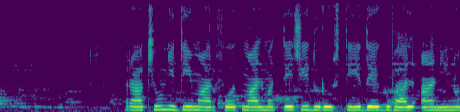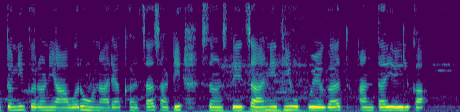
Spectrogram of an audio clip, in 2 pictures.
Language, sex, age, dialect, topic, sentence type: Marathi, female, <18, Standard Marathi, banking, question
